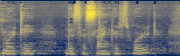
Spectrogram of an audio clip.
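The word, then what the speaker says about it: स्मृति: The Sanskrit words is pronounced smriti. It's pronounced smriti.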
